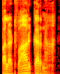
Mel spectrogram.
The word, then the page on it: पलटवार: Hindi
